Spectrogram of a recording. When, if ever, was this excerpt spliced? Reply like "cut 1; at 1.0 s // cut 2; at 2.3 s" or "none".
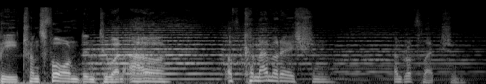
none

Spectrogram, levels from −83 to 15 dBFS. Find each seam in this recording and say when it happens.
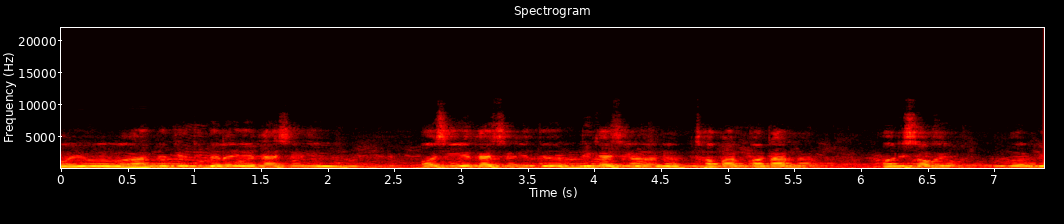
none

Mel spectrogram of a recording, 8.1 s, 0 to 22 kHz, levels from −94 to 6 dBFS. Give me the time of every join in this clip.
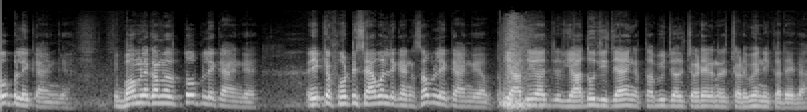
cut 1; at 5.0 s

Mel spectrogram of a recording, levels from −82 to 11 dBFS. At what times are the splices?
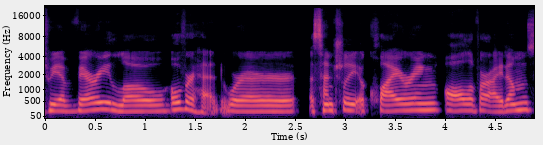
cut 1; at 1.2 s // cut 2; at 2.7 s // cut 3; at 4.0 s

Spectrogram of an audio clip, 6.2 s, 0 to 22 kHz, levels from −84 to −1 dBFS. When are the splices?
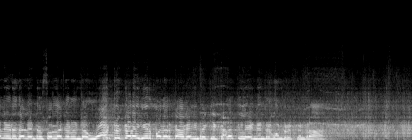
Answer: none

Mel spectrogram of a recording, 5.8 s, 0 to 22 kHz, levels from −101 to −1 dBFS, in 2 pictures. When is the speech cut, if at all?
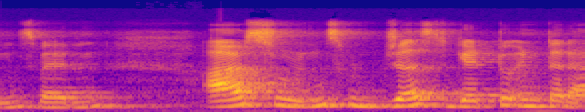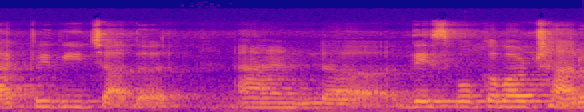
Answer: cut 1; at 3.8 s

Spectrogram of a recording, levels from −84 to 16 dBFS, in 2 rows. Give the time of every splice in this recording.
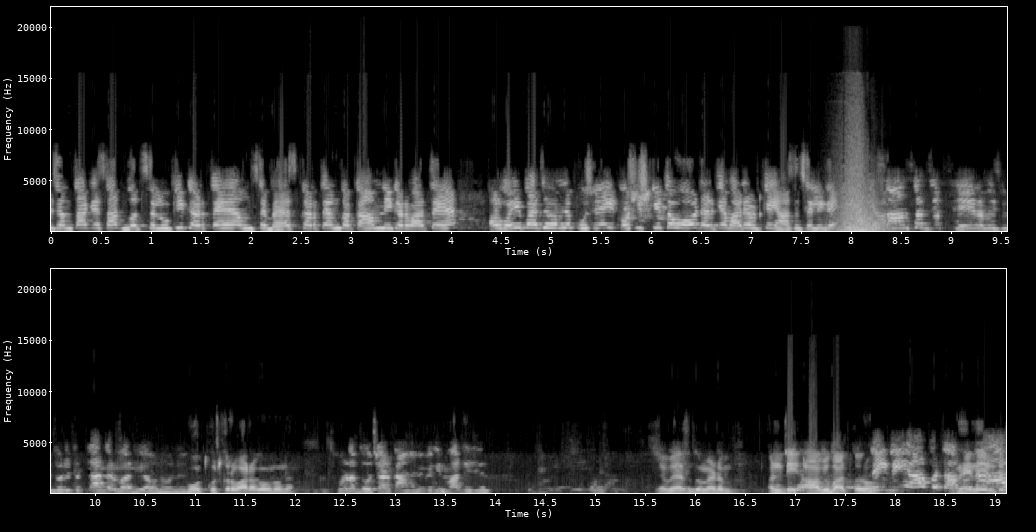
cut 1; at 8.0 s

